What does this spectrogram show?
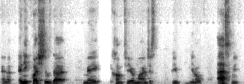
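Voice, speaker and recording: A middle-aged man speaks as a podcast guest at an ordinary pitch. He is modest and earnest, choosing his words in a measured, conversational way, with faint noise behind him. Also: expressive, a bit bright. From born in Chile. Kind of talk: conversational interview answers.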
